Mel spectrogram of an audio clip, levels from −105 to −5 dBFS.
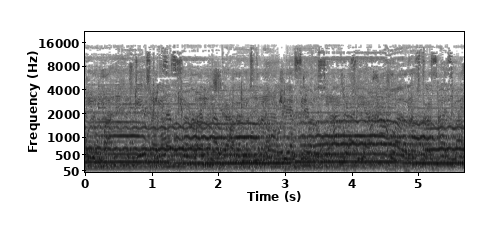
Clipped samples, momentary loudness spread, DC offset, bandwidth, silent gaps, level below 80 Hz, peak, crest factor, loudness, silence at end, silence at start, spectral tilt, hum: under 0.1%; 1 LU; under 0.1%; 15.5 kHz; none; -54 dBFS; -2 dBFS; 10 dB; -12 LUFS; 0 s; 0 s; -4.5 dB/octave; none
